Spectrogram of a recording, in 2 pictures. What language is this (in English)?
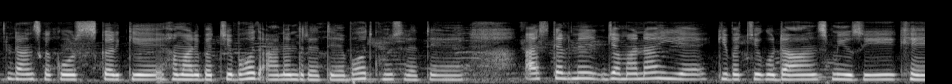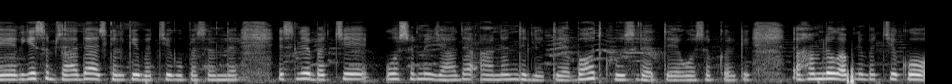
Urdu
